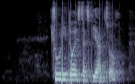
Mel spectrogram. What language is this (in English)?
Esperanto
